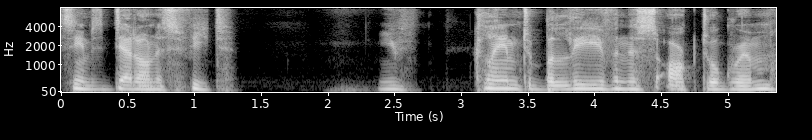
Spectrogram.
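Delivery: gruff, scornful, mocking old man voice. As a council elder addressing newcomers who claim belief in something yet look half dead, speaking in a scornful, gruff manner. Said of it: "The gruff bearded man kind of nods slightly in, / uh, the the burlier young, not young, but for this gr- group, the younger of the two men, um, in his uh, probably in his fifties, / "You help us defea".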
